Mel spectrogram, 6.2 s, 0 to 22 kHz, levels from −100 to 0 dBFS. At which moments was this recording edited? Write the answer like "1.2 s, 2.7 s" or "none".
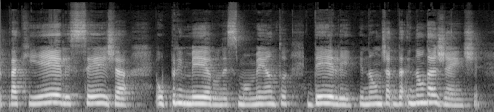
3.8 s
